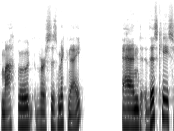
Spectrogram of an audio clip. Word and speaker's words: Mahmoud: this lawsuit sure so the the case is pronounced Mahmoud versus McKnight and this case originated out of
